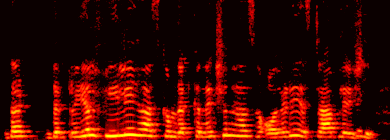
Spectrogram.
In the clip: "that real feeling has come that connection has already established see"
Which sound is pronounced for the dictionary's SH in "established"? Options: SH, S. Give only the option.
SH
